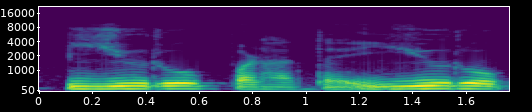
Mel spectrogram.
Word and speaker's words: Europe: Vowel अक्षर से start हुआ, लेकिन जब इसका प्रोनाउंसिएशन करते हैं तो क्या पढ़ाता है, यूरोप पढ़ाता है।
